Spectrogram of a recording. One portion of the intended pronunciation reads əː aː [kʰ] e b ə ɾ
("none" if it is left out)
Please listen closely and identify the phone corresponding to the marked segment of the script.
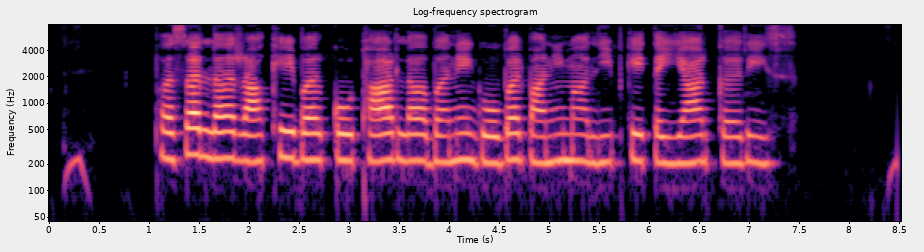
kʰ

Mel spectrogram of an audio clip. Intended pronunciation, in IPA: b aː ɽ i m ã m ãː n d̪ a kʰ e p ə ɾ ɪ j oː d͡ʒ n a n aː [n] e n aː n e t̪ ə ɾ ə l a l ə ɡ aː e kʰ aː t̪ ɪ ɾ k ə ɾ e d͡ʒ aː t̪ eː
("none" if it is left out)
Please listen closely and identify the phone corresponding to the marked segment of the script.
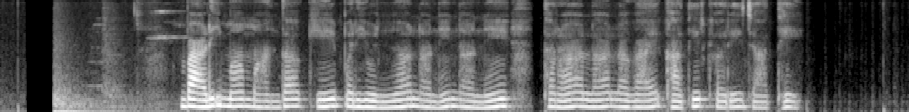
n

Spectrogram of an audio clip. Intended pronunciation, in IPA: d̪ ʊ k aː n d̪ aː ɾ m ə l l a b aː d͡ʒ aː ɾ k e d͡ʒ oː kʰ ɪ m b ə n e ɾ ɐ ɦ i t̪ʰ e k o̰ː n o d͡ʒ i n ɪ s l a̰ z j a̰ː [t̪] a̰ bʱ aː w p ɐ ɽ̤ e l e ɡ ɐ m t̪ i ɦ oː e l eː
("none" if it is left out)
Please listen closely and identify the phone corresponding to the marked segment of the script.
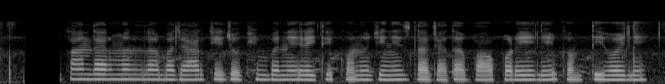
d̪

